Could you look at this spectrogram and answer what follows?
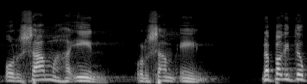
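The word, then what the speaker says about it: Samhain: samin s a m h a i n samin or samin or samin na pag Ito po pronounce ang ibig pong sabihin nito ay so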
